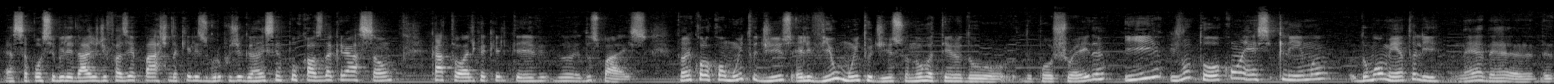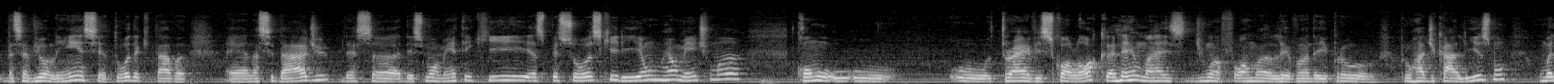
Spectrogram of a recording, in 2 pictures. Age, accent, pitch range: 20-39, Brazilian, 140-190 Hz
